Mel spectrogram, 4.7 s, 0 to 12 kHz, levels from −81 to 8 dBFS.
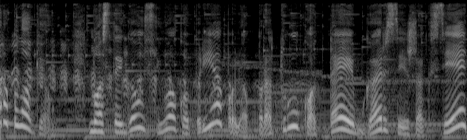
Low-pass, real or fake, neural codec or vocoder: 10.8 kHz; real; none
